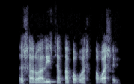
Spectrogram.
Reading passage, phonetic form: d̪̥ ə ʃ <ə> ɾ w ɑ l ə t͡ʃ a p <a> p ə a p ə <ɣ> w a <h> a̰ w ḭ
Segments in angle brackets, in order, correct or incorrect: incorrect, correct, correct, incorrect

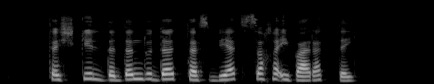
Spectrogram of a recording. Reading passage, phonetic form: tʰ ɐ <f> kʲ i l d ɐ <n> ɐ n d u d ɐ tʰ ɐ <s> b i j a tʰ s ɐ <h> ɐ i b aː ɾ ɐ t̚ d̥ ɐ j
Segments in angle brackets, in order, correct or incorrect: incorrect, incorrect, correct, incorrect

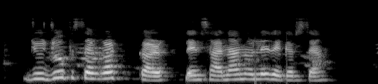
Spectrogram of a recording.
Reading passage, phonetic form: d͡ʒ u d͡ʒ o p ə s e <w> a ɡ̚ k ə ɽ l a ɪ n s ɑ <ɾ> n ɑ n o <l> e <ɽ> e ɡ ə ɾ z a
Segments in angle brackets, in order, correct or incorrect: incorrect, incorrect, correct, incorrect

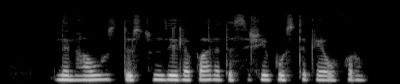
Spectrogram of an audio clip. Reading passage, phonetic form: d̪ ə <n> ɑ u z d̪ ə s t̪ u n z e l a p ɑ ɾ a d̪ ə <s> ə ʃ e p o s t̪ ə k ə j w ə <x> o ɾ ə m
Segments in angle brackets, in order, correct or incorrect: correct, correct, correct

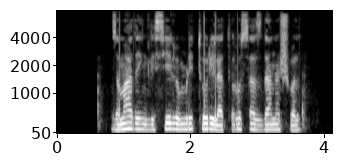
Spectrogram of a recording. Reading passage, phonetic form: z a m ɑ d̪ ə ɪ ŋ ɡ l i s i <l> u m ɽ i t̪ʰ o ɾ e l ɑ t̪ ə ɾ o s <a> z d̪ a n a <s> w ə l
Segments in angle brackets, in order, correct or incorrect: correct, correct, incorrect

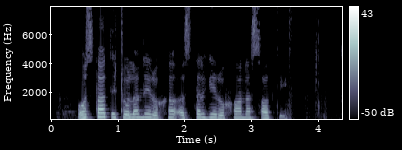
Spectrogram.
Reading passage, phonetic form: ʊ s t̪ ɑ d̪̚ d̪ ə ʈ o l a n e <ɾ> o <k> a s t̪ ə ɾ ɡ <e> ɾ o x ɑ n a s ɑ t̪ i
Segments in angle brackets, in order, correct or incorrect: correct, incorrect, correct

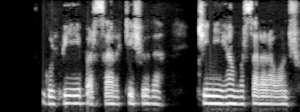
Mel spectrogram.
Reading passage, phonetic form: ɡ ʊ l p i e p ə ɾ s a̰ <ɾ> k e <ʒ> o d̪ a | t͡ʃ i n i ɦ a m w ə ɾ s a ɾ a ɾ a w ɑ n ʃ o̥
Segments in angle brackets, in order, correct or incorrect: correct, incorrect

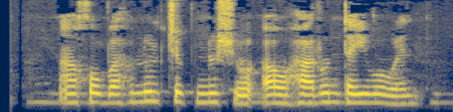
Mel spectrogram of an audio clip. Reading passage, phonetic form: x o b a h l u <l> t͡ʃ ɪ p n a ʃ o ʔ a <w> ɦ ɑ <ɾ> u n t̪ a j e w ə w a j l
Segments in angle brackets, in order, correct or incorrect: correct, correct, correct

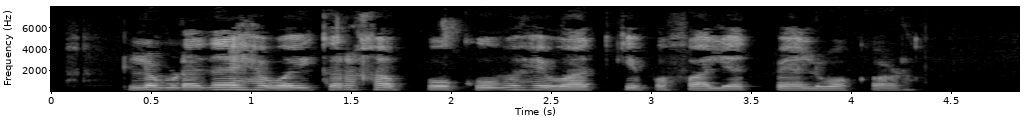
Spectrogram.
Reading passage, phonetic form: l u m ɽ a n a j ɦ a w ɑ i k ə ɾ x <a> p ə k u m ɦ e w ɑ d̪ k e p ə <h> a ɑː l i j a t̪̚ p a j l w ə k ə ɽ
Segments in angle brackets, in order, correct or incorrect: correct, incorrect

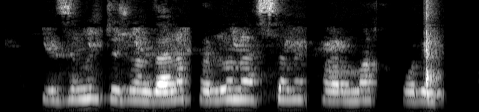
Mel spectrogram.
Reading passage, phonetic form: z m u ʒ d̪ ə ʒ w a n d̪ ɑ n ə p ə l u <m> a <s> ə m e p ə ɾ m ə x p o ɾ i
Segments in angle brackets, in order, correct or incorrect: incorrect, correct

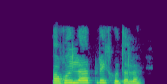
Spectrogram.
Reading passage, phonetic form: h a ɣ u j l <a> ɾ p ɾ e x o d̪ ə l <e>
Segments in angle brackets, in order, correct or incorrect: incorrect, incorrect

